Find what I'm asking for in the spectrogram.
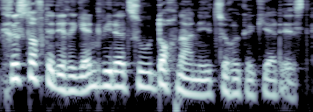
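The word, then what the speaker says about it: Dohnányi: Der Akzent auf dem A in Donani hat übrigens nichts mit der Betonung zu tun, sondern besagt nur, so ist das im Ungarischen, dass das A offen und lang ausgesprochen wird, also A und nicht O.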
